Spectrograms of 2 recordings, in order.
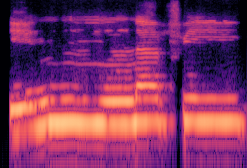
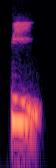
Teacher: Seperti misalkan fa, inna fi, jangan fi tapi fi, menekan. Fi jelas ada bunyi hamesnya, ada nafas yang keluar.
